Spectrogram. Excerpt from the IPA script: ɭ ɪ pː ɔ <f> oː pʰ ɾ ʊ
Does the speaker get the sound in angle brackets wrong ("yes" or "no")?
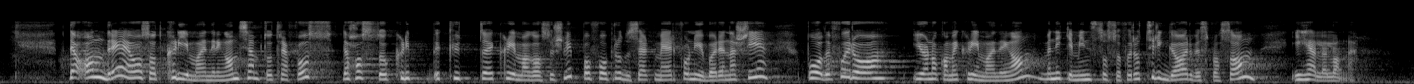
no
